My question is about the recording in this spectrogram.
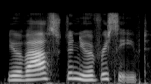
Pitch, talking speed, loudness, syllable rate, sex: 225 Hz, 275 wpm, -17 LUFS, 7.1 syllables/s, female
